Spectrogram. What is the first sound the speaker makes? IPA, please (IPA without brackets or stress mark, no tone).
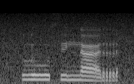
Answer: l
